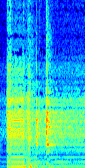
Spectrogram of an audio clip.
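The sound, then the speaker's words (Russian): Amplified guitar speakers hum to life as guitars are plugged in: a brief, loud, distorted burst of buzzing tone, then a steady harmonic hum that lingers and slowly fades. “Ребята вытащили из подсобки ударную установку, распаковали и подключили гитары. Колонки загудели.”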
